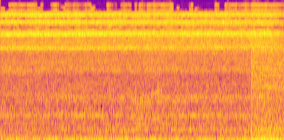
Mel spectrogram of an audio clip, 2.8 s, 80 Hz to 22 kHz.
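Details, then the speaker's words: Honda S2000 with 140,000 miles, leak-down test on cylinder number three: only a low dull rumble with no hiss of escaping air, cylinder sealed, unlike number one showing about 60% leakage. "That's number three. As you hear, it's quiet as can be."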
